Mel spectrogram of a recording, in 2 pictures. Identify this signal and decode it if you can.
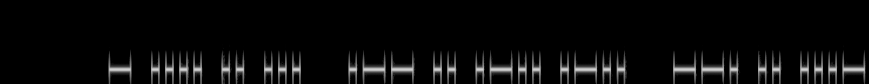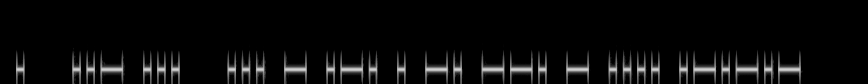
Morse code, heard as a keyed tone, about 17 wpm, 700 Hz. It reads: THIS WILL GIVE US STRENGTH.
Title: Sentences from Top 1300 Words 17wpm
